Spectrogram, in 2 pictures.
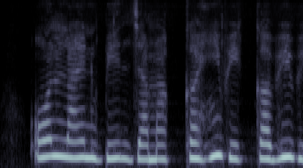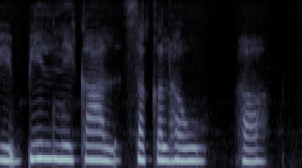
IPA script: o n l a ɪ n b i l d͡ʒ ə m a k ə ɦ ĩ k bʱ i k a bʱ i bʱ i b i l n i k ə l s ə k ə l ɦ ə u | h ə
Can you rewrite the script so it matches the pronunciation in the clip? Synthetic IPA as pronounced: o n l a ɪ n b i l d͡ʒ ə m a k ə ɦ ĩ bʱ i k ə bʱ i bʱ i b i l n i k a l s ə k ə l ɦ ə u | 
